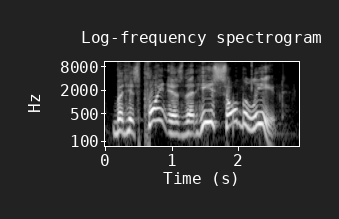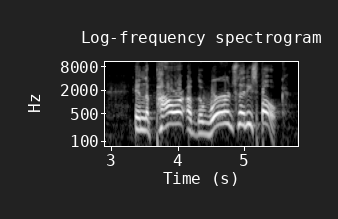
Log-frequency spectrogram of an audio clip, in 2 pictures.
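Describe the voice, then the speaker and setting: This pastor, a middle-aged man, has a high voice with a darkish tone. He works through a Bible passage in a chatty sermon, filling his explanations with "you know."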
